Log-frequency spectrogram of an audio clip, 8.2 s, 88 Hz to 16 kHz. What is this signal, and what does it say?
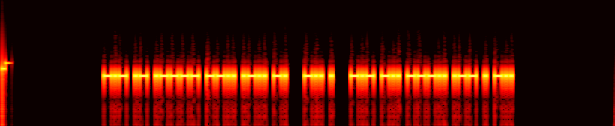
Morse code, heard as a keyed tone, about 36 wpm, 700 Hz. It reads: KA1ZLN DE KD8WED
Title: USA Callsign DE Callsign - 6 Characters - 35wpm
